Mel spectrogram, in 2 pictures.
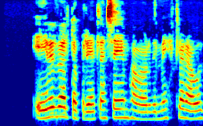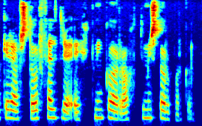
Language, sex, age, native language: Icelandic, female, 40-49, Icelandic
